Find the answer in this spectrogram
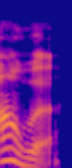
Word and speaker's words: hour: air an honest an hour because the words air honest and our begin with the vowel sound as the initial consonant h is not pronounced article 1 we use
